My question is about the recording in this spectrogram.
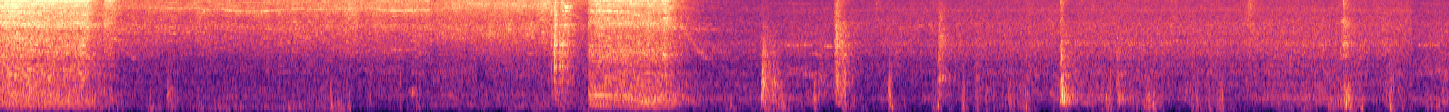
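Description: A power woodworking tool cuts twice in short passes, each with a whining motor tone over a hiss. From about seven seconds in, irregular knocks and taps follow.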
